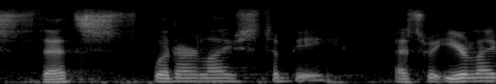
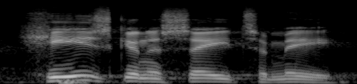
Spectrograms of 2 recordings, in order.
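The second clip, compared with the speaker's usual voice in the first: ordinary talk, nothing marked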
